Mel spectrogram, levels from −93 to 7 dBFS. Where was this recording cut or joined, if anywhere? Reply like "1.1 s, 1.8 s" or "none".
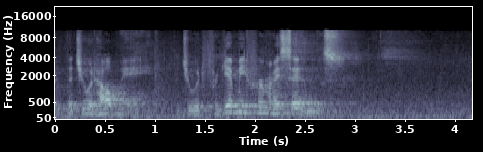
none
